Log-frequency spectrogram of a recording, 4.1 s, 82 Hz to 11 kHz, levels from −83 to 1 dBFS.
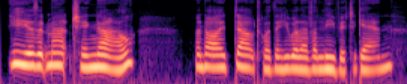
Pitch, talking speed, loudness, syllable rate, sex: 220 Hz, 220 wpm, -15 LUFS, 6.3 syllables/s, female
